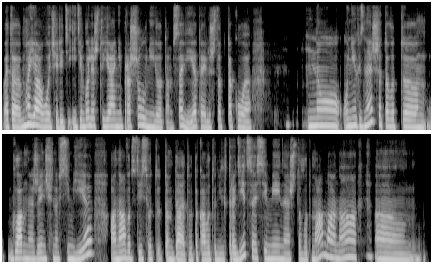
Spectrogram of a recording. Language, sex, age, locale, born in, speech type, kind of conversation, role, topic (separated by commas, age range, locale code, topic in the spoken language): Russian, female, 30-34, ru-RU, Ukraine, conversation, advice, user, Как мне совмещать семейные традиции с моими личными ценностями?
